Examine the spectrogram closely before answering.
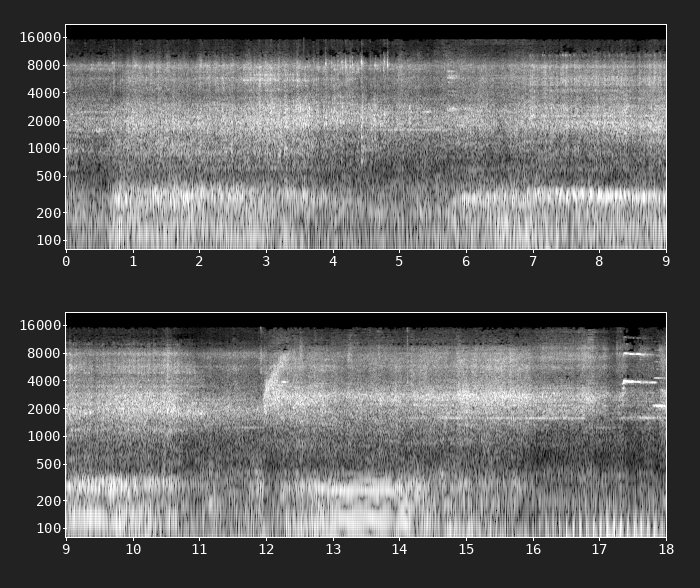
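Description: Concrete block-making machine running: a loud, steady mechanical drone with a low hum that comes and goes in spells of several seconds.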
